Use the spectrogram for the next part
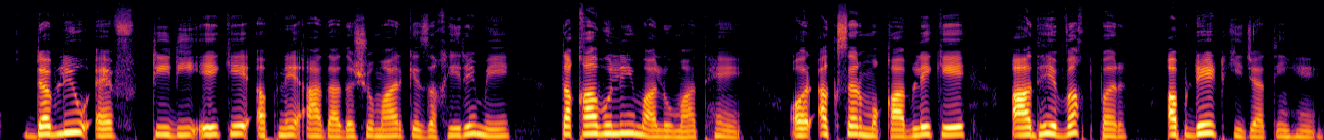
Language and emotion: Urdu, neutral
